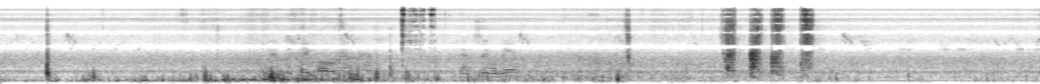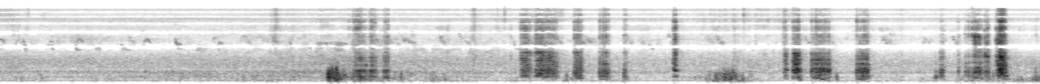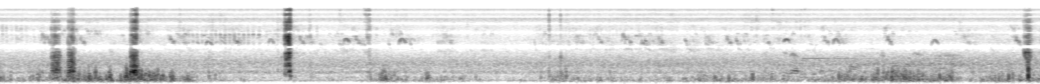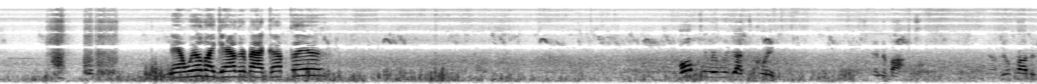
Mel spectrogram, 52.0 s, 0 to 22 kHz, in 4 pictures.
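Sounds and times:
bee swarm buzzing: 0:00.0 - 0:51.9.

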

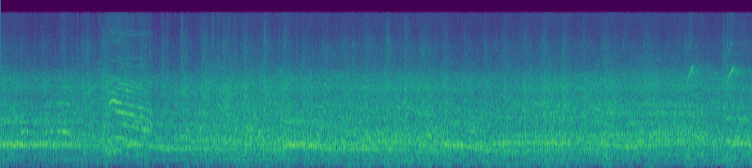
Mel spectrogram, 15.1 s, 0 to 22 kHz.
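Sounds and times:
football crowd chanting: 0:00.0 - 0:15.0.

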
